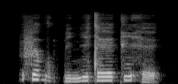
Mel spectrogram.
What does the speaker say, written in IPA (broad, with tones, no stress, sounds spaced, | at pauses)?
f e˦ ɡʷ i˨ k͡p i˨ ŋ i˦˨ t eː˦ k i˦ h e˨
